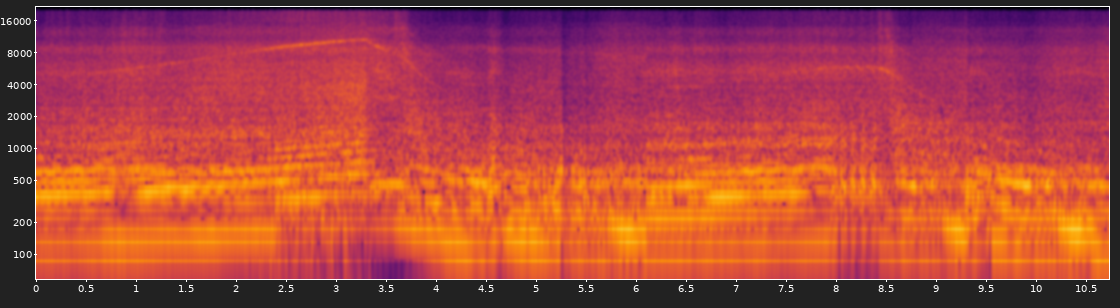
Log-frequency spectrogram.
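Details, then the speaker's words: Big-turbo Honda Civic with stock 1995 Integra GSR B18C and eBay turbo parts on the dyno: loud revs climb hard and drop repeatedly with rising turbo whistle; making far more boost than it should, owner suspects boost controller or wastegate. "Something has definitely changed in terms of boost. Like, it's making a lot more boost than it should be. It does not like it, which makes sense."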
